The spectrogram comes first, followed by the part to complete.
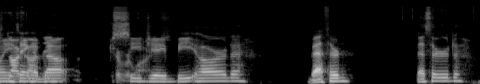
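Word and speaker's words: Beathard: about CJ beard bethard bethard is how you say it not beat hard come on dude bethard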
